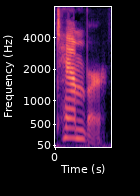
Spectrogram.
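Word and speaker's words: timbre: This is a word whose French origin completely dictates its pronunciation, which can be really confusing for English speakers who might expect something closer to timber, like wood.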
